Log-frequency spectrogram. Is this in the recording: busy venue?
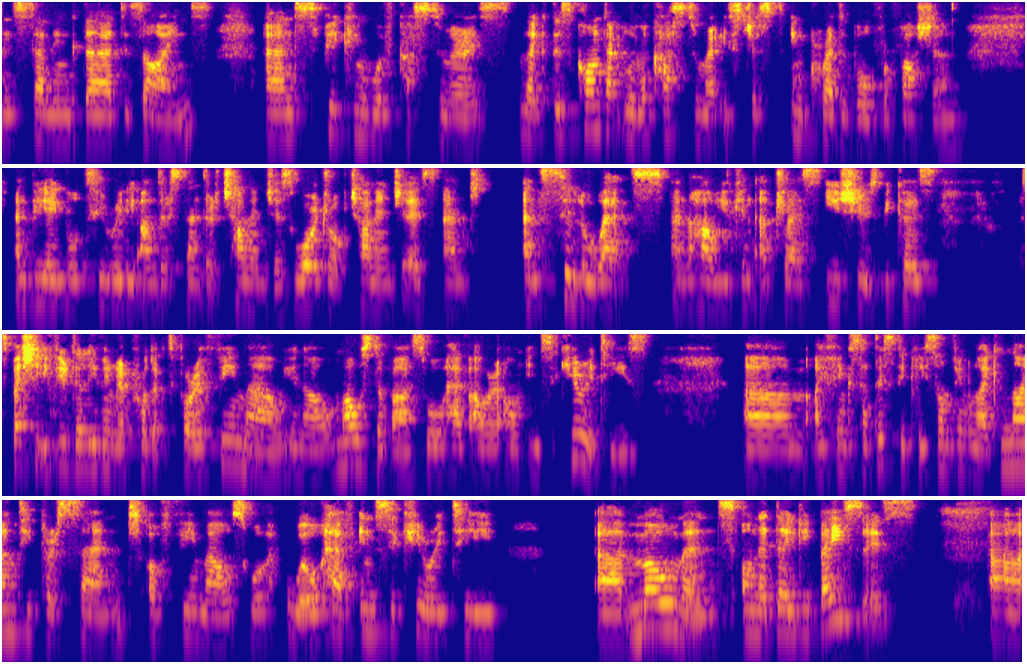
no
